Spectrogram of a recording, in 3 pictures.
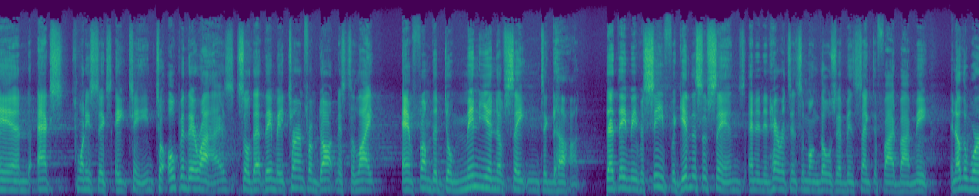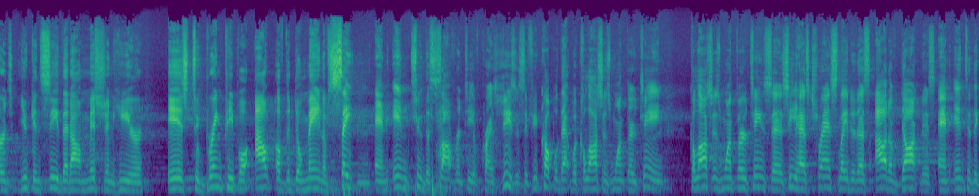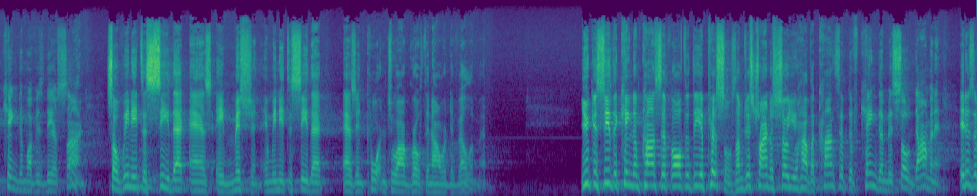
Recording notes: spoke at our REFRESH conference in Nassau, Bahamas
